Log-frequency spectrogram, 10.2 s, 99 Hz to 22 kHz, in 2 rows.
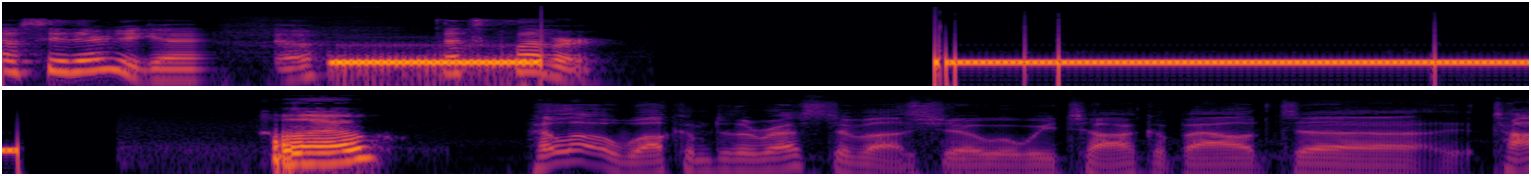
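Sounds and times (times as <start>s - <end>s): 
speech: 0.0s - 2.1s, 6.0s - 10.1s
telephone ringing with a steady electronic tone: 1.1s - 1.9s, 3.1s - 5.2s.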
